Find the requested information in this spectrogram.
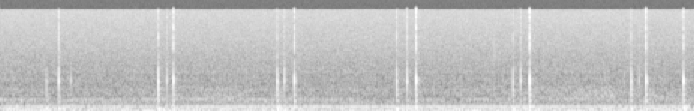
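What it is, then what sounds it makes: Plastic hairbrush back. Fingertips with short nails tap the glossy, tortoiseshell-pattern plastic back of a paddle hairbrush held in one hand, bristles underneath. The taps are quiet, short, hollow clicks that come in small clusters over a steady low hum.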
